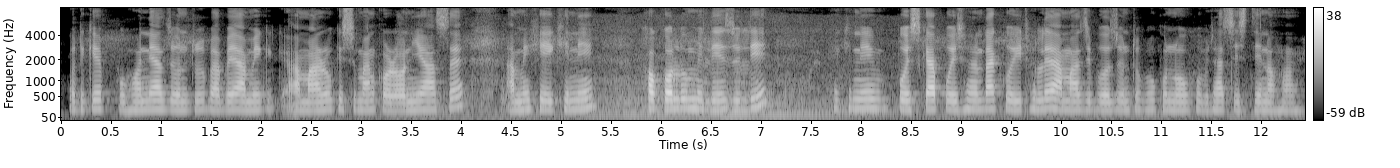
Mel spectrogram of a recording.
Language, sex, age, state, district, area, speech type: Assamese, female, 45-60, Assam, Majuli, rural, spontaneous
